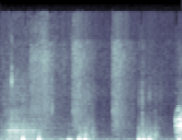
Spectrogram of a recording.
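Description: Sheep bleating in the video game Minecraft: several short, quiet bleats in quick succession, close by, with no talking.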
